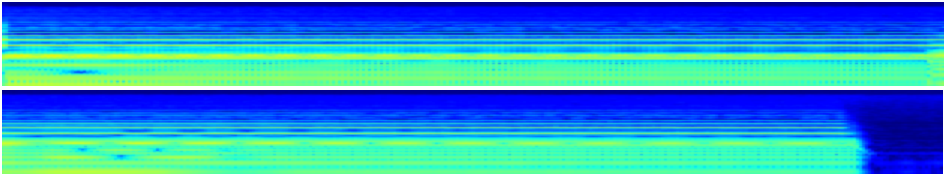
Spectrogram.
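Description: Keyboard music of sustained synthesizer chords without drums. The chord changes about three seconds in, and the music cuts off abruptly at the end.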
